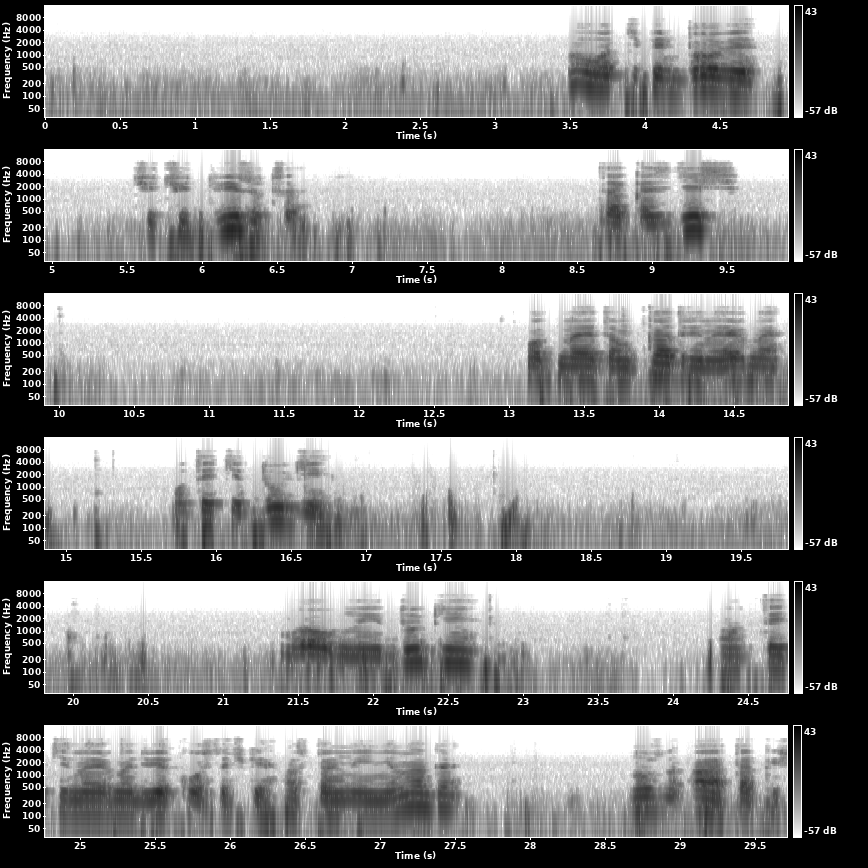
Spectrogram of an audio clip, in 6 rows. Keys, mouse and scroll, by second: 10.2 click, 13.7 click, 15.1 click, 16.2 scroll up 2, 17.2 shift+click, 23.5 click, 24.9 shift+click, 26.7 g, 28.9 click.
